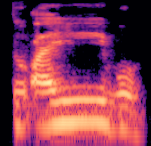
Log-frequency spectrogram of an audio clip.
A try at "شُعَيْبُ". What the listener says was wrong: বাই এত টান হবে না। শুআইবু,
